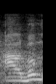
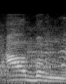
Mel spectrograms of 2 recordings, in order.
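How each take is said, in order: First: It is said with a plain Indonesian pronunciation. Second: It is said with a posh British accent. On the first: The speaker calls it wrong. "bukan album" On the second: The speaker calls it right. "British saya. Inggris keraton banget"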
